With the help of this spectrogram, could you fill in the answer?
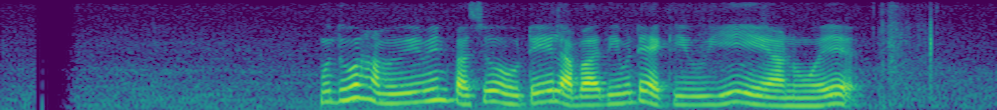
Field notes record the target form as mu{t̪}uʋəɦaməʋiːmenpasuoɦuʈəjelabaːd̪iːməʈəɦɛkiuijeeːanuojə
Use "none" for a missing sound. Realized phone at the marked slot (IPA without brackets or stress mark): d̪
